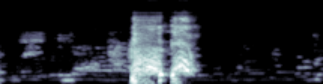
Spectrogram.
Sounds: Cough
